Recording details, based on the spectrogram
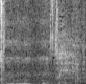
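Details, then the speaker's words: Someone in the room snoring, possibly a dog: a brief, soft, low rumble in a quiet small room. "vous entendez quelqu'un ronflé c'est"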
